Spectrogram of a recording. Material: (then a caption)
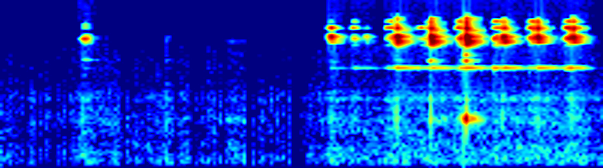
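Porcelain. Fingers tap on a porcelain teapot painted with an Eastern dragon, its spout shaped like a fish. A single faint tap is followed, after a pause, by a few soft taps and then six louder, evenly spaced taps, each giving a light, high, glassy clink that dies away quickly. The teapot is sturdier than it looks, and the tapping has no effect on it.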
